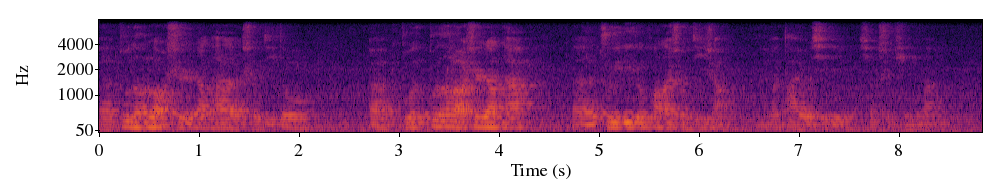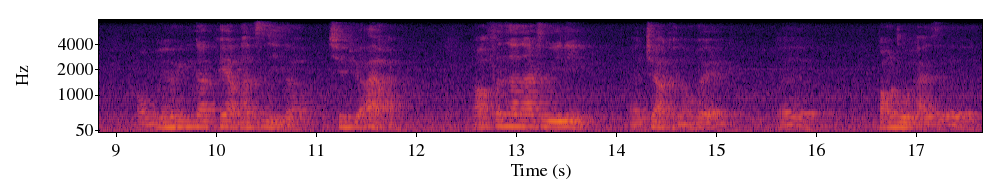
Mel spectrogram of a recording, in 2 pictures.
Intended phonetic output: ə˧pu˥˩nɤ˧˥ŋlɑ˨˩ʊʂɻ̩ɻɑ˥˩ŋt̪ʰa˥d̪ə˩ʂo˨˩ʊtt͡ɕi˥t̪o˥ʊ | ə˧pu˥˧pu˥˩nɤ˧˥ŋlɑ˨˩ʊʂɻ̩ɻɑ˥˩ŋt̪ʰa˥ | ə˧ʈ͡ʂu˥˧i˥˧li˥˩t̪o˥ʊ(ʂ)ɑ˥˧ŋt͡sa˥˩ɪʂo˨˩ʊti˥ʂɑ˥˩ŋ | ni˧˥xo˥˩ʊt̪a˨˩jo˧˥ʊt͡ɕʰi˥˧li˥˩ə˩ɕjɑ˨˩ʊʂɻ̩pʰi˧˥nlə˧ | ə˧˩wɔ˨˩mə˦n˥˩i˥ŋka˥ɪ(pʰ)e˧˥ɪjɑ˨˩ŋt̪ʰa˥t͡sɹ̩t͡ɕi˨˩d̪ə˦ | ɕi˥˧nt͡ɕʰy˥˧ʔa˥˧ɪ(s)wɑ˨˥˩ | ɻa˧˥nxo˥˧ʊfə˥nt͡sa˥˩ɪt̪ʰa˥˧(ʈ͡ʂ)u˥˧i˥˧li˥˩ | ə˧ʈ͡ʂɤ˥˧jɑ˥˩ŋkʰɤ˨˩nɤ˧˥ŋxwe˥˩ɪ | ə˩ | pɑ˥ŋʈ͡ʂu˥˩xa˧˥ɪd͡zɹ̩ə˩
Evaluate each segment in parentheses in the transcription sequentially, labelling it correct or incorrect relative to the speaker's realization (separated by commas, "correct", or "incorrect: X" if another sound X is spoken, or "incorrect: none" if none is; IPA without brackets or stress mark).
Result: incorrect: f, correct, incorrect: x, correct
